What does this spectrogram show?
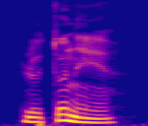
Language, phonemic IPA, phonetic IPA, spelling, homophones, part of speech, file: French, /tɔ.nɛʁ/, [tɔ̃.næɾ], tonnerre, thonaire / thonaires / toner / toners / tonnèrent, noun / phrase, Fr-tonnerre.ogg
- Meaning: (noun) 1. thunder 2. tough guy, troublemaker; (phrase) synonym of tonnerre mes chiens (“darn it, dang it, damnit”)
